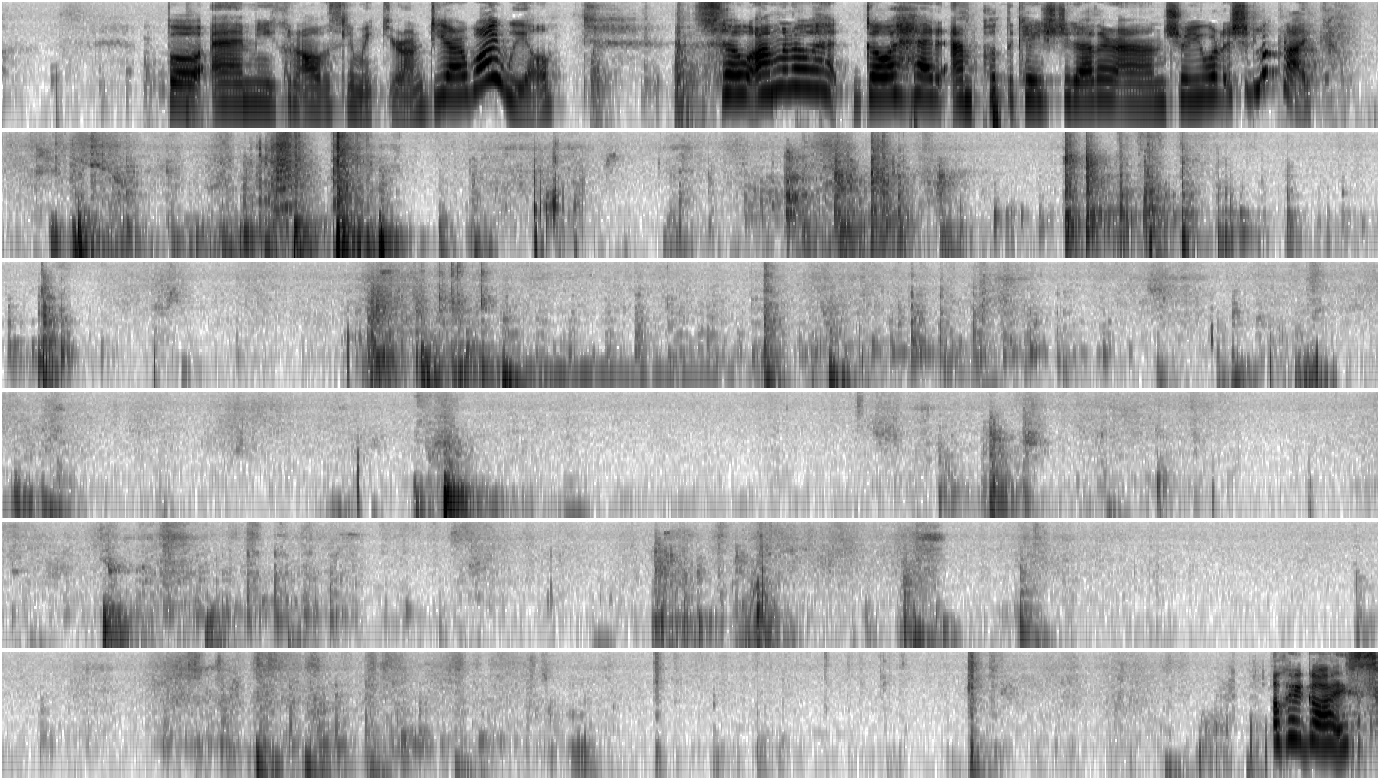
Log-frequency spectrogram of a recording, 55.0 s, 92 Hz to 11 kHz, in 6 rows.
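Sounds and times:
knocks and clatters of cage parts: 20.7 - 27.2.

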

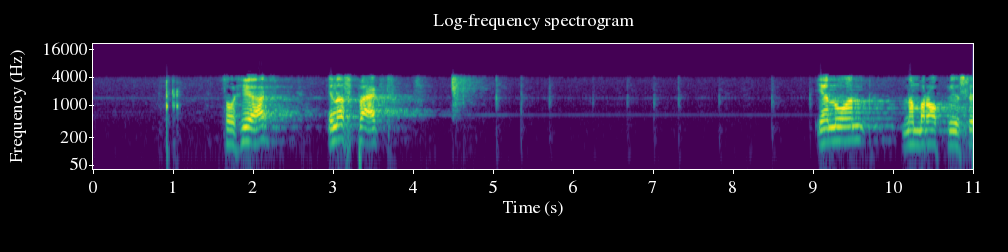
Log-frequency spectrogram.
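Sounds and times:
chalk tapping on blackboard: 4.5 - 9.1.

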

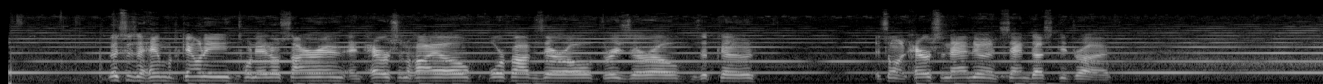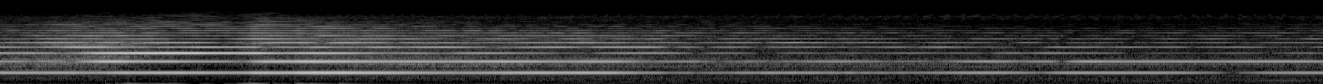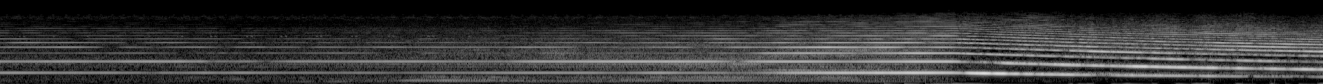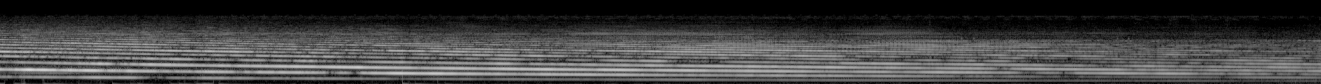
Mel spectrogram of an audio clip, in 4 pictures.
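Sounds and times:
warning siren winding down: 0.1 - 52.9.

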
